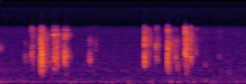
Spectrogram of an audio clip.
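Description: Quick bursts of computer keyboard typing while an internal note is entered, two short clusters of crisp key clicks separated by a pause, close and alone.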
